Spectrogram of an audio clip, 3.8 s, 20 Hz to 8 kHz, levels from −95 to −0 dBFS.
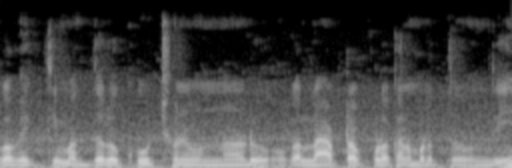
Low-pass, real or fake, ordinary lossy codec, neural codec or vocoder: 7.2 kHz; real; none; none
